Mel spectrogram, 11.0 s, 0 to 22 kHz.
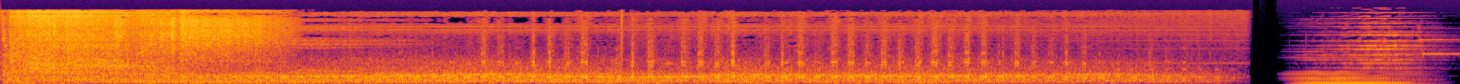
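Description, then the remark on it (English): An airlock opens and a shuttle launches during an evacuation procedure: a loud, sustained low rumble with a hissing burst at the start, crackling and rattling throughout, then a sudden cutoff followed by a brief final boom. “Shuttle set for launch. Airlock will be opened in 3, 2, 1.”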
